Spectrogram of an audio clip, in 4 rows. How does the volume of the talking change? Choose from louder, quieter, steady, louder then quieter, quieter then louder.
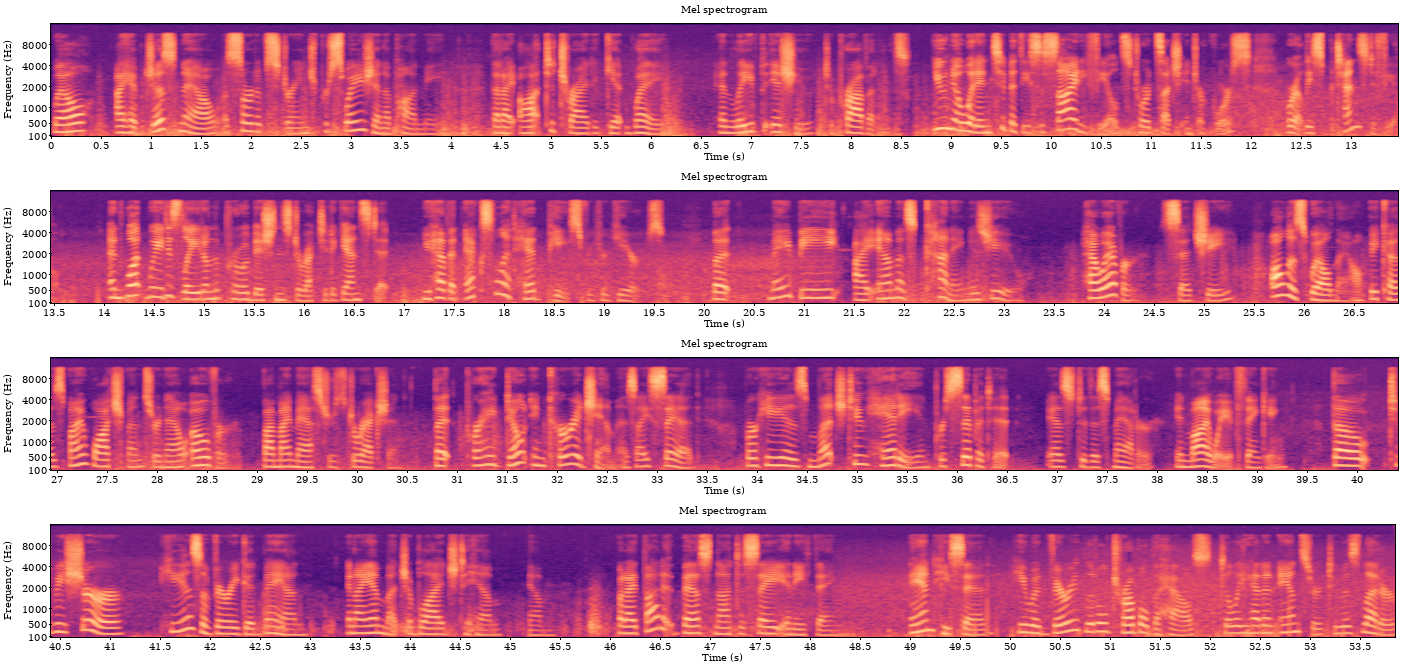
steady.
